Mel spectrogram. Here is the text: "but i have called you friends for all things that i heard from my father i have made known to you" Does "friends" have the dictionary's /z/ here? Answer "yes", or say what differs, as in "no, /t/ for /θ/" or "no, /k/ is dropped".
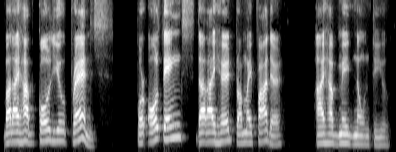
no, /s/ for /z/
